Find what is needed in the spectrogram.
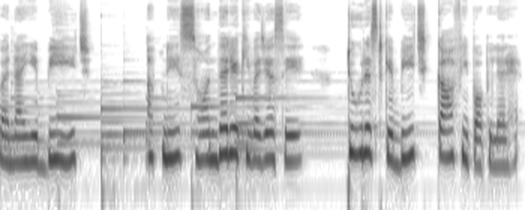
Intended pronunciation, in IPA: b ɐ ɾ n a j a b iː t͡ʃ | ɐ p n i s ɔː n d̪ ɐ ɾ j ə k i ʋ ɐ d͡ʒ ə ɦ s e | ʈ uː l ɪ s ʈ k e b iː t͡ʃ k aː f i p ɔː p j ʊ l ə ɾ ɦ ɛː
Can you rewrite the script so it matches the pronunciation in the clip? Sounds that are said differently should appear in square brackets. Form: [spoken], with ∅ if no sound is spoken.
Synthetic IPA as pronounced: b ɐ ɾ n a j [e] b iː t͡ʃ | ɐ p n [e] s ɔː n d̪ [ə] ɾ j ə k i ʋ ɐ d͡ʒ ə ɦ s e | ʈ uː [ɾ] ɪ s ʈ k e b iː t͡ʃ k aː f i p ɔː p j ʊ l ə ɾ ɦ ɛː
